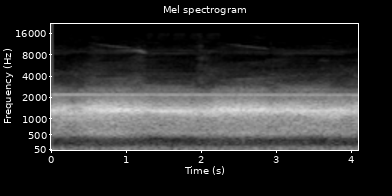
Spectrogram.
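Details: Mexican frogs and toads heard after dark, a steady massed croaking chorus, dense and unbroken, with a faint high sliding whistle near the start.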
